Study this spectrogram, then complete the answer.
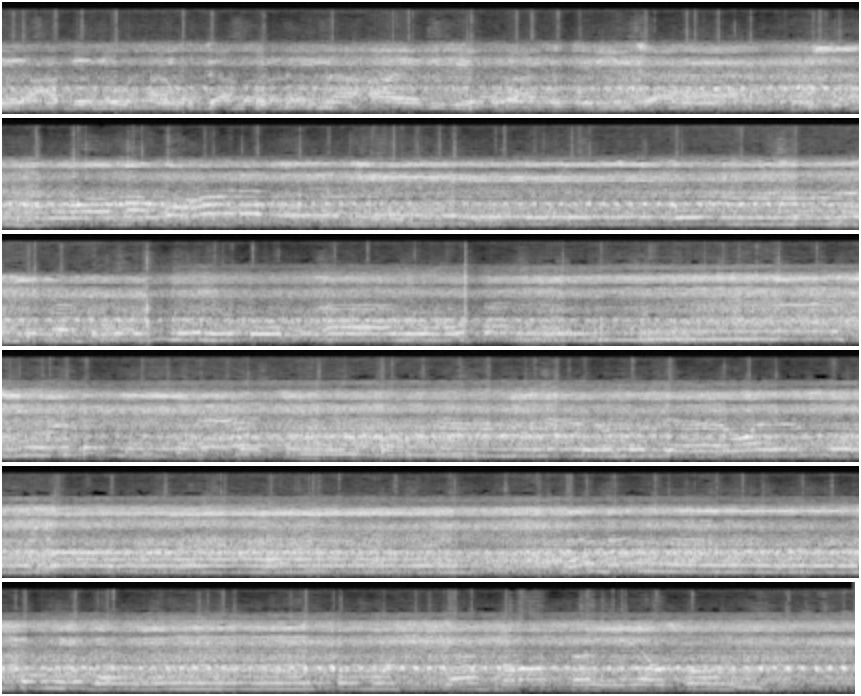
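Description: A shortwave radio plays music, thin and muffled through its small speaker.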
